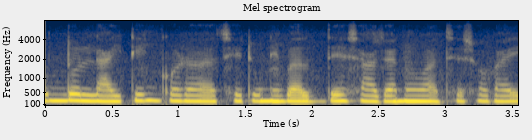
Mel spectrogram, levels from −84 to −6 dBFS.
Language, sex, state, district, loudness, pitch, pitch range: Bengali, female, Odisha, Khordha, -12 LUFS, 205 Hz, 200-210 Hz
